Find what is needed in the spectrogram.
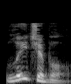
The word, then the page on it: leachable: British English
